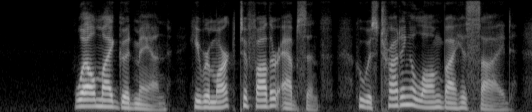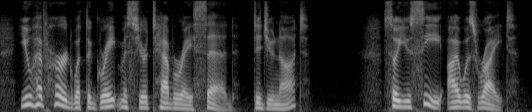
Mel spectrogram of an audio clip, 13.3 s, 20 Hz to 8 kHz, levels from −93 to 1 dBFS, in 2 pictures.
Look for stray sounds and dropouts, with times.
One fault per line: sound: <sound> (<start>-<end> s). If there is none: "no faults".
no faults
